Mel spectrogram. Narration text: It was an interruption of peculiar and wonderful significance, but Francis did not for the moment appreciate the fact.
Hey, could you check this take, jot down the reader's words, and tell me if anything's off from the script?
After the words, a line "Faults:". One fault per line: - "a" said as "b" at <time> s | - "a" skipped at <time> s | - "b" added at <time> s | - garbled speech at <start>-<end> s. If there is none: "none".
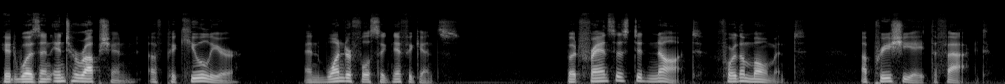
It was an interruption of peculiar and wonderful significance, but Francis did not for the moment appreciate the fact.
Faults:
none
